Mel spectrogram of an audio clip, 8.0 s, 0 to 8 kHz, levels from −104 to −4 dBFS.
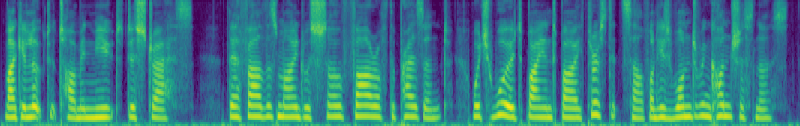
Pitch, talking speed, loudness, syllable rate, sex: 225 Hz, 205 wpm, -17 LUFS, 5.1 syllables/s, female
